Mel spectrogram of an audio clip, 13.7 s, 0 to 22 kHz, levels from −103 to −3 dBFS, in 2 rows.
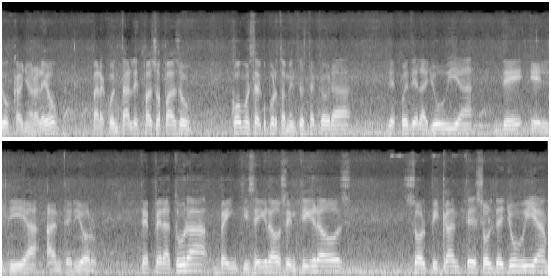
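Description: Compressed frames were skipped three times, at 1.97, 3.28 and 7.60 s, so the audio jumps ahead by roughly 30, 70 and 30 ms, which fits 32 ms frames.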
